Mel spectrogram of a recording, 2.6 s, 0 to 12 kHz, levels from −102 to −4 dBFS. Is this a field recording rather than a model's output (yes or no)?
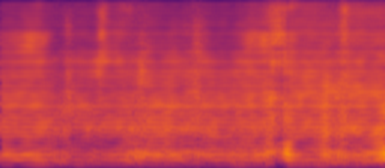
no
